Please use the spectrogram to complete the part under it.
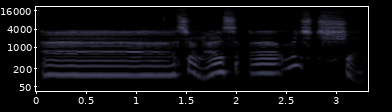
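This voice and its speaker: Taking it slowly in a smooth, bright, forceful medium-pitched voice, a young British man who hosts a gaming channel casually commentates his football management game. He's slightly sniffly from a fading cold and thinks aloud with many fillers.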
